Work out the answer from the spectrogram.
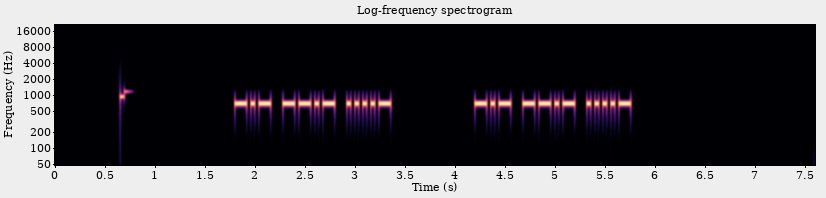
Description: Morse code, heard as a keyed tone, about 30 wpm, 700 Hz. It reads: KQ4 KQ4
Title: USA Call Sign Prefixes - Repeated 2x - 30wpm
